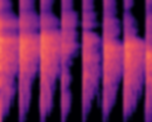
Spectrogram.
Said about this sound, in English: I'm just going to pause and give a round of applause because that was one of the fucking phenomenal That was a phenomenal fucking summary. Just join me, folks.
